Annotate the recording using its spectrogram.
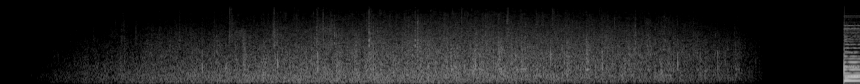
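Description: Steady rain falling, a dense hiss with scattered sharp drop ticks, fading in over the first two seconds and fading out just before the end.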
